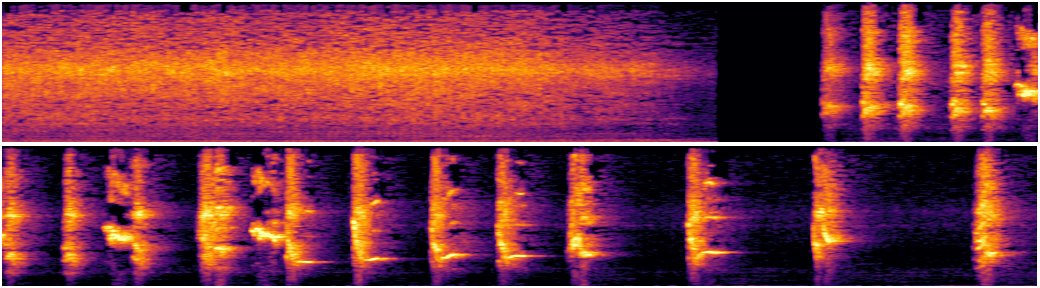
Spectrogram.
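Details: Long-tailed shrike tutor recording: a hiss of steady noise, then a brief silence, then harsh, loud chips and rasping notes repeated in a quick, uneven series.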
